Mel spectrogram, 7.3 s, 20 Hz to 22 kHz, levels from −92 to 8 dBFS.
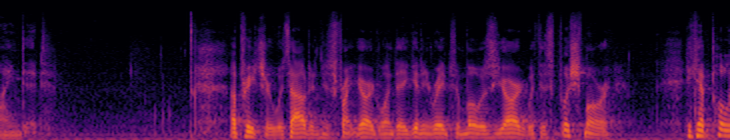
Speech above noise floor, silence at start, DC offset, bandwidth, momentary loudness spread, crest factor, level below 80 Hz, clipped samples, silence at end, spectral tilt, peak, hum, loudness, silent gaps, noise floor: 23 dB; 0 s; under 0.1%; 15.5 kHz; 14 LU; 22 dB; -56 dBFS; under 0.1%; 0 s; -6 dB/octave; -10 dBFS; none; -31 LUFS; none; -53 dBFS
